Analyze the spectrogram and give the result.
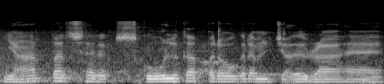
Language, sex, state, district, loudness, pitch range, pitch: Hindi, male, Punjab, Fazilka, -15 LUFS, 120-140 Hz, 130 Hz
